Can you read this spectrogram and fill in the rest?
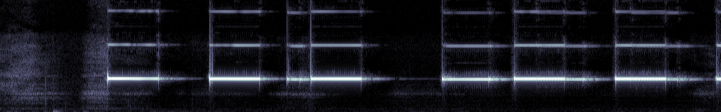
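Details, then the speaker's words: Interconnected smoke alarms after replacing one unit, tested upstairs: shrill high beeps in repeated bursts from several units together; interconnect working, all alarms trigger. "Okay, you can hear them all going off. So now we can sleep well tonight knowing that we're protected against fire, smoke and fire, and now I want to go down and check the basement."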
